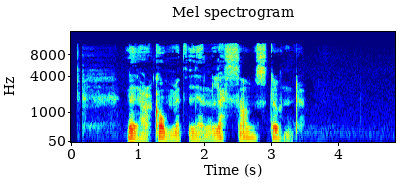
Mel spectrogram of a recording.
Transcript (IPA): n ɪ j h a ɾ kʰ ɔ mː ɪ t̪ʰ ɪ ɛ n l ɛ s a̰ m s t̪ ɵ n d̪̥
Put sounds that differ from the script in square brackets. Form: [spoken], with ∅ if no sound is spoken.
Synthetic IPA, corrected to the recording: n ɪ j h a ɾ kʰ ɔ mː ɪ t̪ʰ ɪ ɛ n l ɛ s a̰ m s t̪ ɵ n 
